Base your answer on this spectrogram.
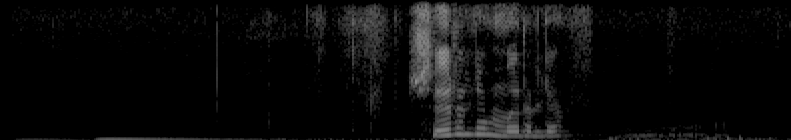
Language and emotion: Russian, neutral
